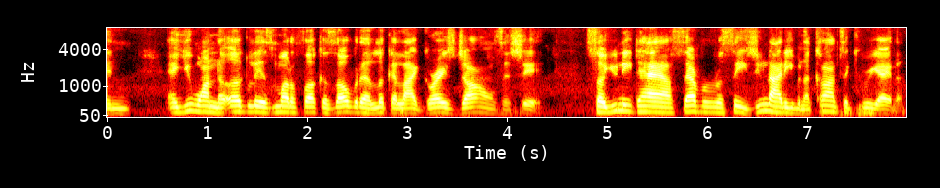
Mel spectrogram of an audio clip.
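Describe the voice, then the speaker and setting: A man's voice: medium pitch, dry recording, rough recording. A content creator, a man, delivering a heated, insulting, mocking rant to his online audience.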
